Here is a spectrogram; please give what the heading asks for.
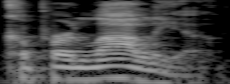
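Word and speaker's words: coprolalia: The behavior be the behavior people commonly associate with Tourette's uncontrollable swearing is called capro I'mma mispronounce it caprolia only about 10 to 15% of people with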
